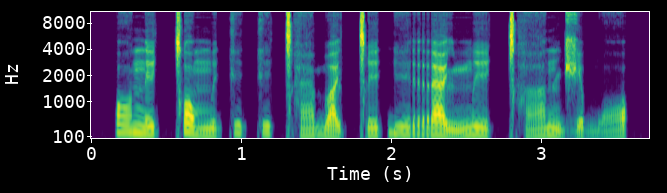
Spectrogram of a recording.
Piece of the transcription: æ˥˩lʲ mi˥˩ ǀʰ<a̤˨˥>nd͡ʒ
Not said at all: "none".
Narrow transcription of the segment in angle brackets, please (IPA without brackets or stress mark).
a̤˨˥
